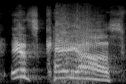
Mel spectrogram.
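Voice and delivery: high, shouted exasperation; exasperated. Real, not acted. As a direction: throw up your hands and cry chaos. Exasperated about talking baseball in January.

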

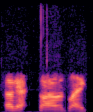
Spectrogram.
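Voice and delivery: ordinary delivery

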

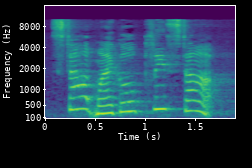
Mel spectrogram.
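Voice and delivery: high, begging plea; pleading. Acted. Wife begging her husband to stop, high pleading. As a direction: beg him to stop the car.

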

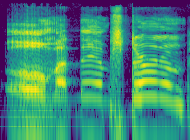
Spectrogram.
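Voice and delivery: high, quiet, slow whimper of pain; mock pained groan. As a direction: whine it like you just took a punch to the chest. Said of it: "Kenny going".

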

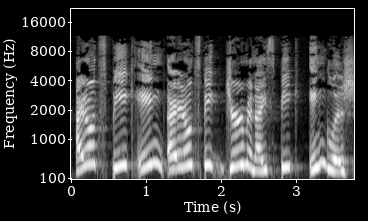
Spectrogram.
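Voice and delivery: high, slow flustered insisting; flustered protest. Retold or imitated. Tourist telling the German she only speaks English, high and flustered. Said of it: "just like".

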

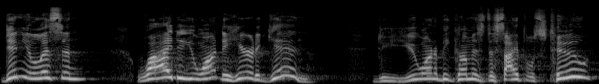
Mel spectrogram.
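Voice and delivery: high, loud, exasperated challenge; exclaiming. A narrator's reading. Healed man challenges those questioning him, exclaiming. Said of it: "the man exclaimed".

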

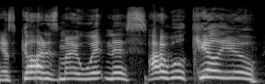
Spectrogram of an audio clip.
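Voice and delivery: high, hammed-up vengeful scream; Chris Farley screaming. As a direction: imitate a raging man swearing an oath. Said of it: "Chris Farley is screaming".

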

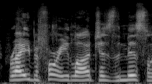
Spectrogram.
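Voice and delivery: usual speaking voice

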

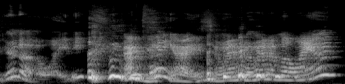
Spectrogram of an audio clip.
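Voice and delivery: high, laughing imitation of the voices; hammed-up retold clown lines; lightly voiced mock Pennywise and leprechaun; mocking retelling. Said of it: "Cody just didn't tell a very good story".

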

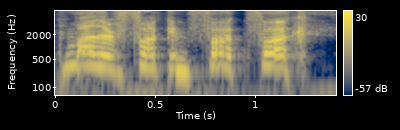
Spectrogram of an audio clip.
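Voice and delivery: put-on high, sudden burst of kid swearing; mock kid outburst, high-pitched; kid cursing. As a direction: blurt it out like a small boy. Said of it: "all of a sudden he's like".

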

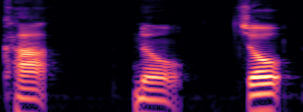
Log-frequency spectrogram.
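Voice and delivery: kanojo stretched very slowly with rising end; slow model. Shown as a demonstration. Teacher modelling kanojo slowly for learners. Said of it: "So you can say kanojo".

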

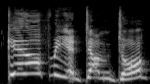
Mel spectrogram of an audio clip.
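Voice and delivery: high, loud exasperated yell; angry cry. A narrator's reading. Officer fights off the biting dog, angry cry. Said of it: "cried Officer Odinson".

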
